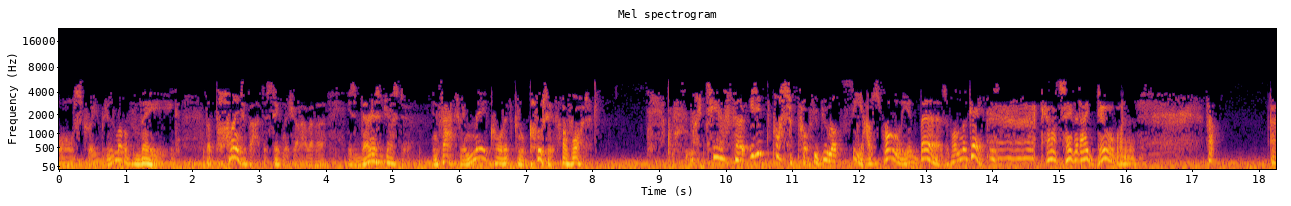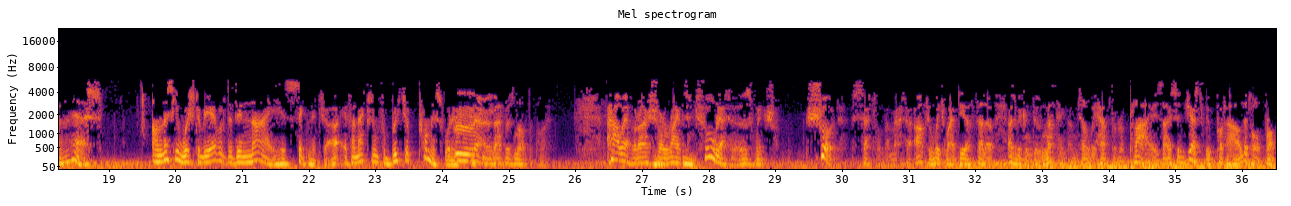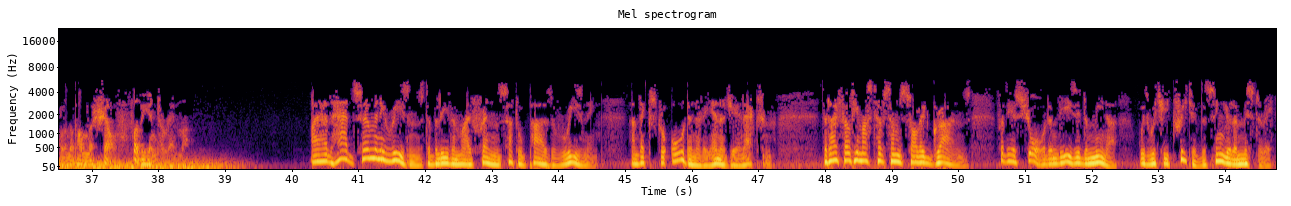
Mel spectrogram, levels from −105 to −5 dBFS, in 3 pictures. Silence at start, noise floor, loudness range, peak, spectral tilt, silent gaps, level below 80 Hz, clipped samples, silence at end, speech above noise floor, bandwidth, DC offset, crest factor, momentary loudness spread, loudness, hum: 0 s; -64 dBFS; 7 LU; -8 dBFS; -7.5 dB/octave; none; -34 dBFS; under 0.1%; 0.05 s; 41 dB; 5.8 kHz; under 0.1%; 16 dB; 16 LU; -24 LUFS; none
